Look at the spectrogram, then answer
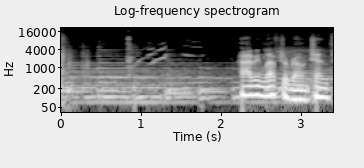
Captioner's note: door creaking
